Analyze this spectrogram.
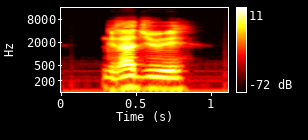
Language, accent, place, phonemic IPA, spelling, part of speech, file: French, France, Lyon, /ɡʁa.dɥe/, graduer, verb, LL-Q150 (fra)-graduer.wav
- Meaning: to graduate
